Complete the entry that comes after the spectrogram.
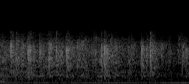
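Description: A seated church audience claps their hands unto the Lord after a prayer, a steady, dense patter of many overlapping claps filling the whole stretch, rising and dipping slightly in loudness without any voices.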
